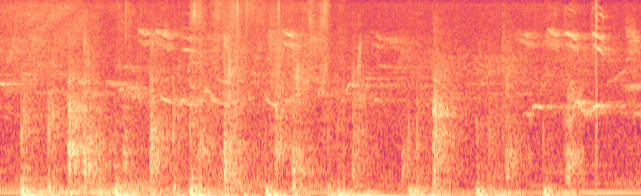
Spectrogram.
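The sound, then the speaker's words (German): Heavy hooves thud and clop in a steady walking rhythm as a cow stops and then tramples away across a cow meadow, with low rumbling underneath and no voices. “Die Kuh hält an und verlegen trampelt sie davon.”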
